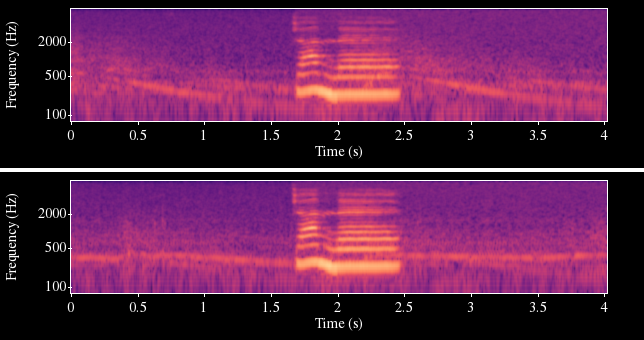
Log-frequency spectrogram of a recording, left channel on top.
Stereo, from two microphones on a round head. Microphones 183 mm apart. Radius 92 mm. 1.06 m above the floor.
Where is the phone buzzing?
I don't hear a phone buzzing.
